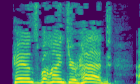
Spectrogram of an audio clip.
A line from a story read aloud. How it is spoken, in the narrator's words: Another shouted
